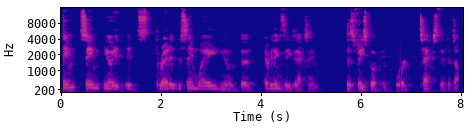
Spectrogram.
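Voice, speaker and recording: A man's voice: mid-range voice, steady tone, moderate pace, darkish tone. A young man joining a tech podcast as a guest, eagerly explaining in detail. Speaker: guest panelist. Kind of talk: casual tech podcast chat. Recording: roomy with faint background noise.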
